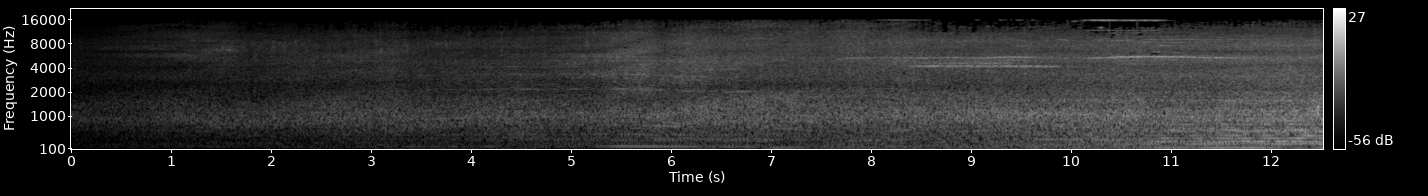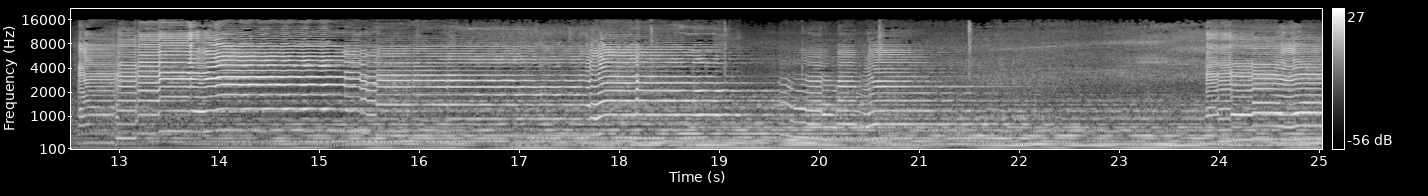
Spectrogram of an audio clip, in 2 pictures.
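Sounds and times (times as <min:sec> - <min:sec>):
saxophone: 0:10.9 - 0:25.0.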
